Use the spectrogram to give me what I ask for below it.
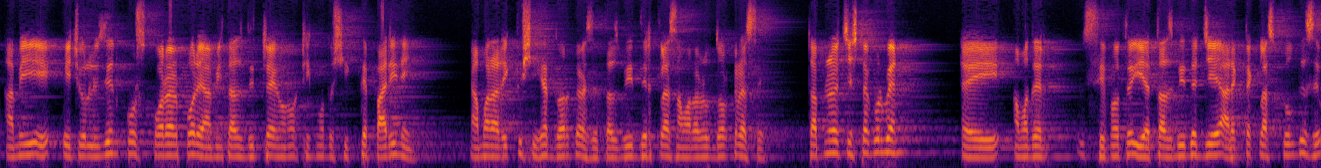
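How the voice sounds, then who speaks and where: A male recitation teacher talks through the rules with patience. He slows down to chant each verse as a model. His voice comes through a dull, muffled line and trails off with a long echo. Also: on the high side, a little mellow. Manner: explains patiently, chants verses slowly to demonstrate. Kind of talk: online tajweed lesson. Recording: dull audio with long reverb.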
